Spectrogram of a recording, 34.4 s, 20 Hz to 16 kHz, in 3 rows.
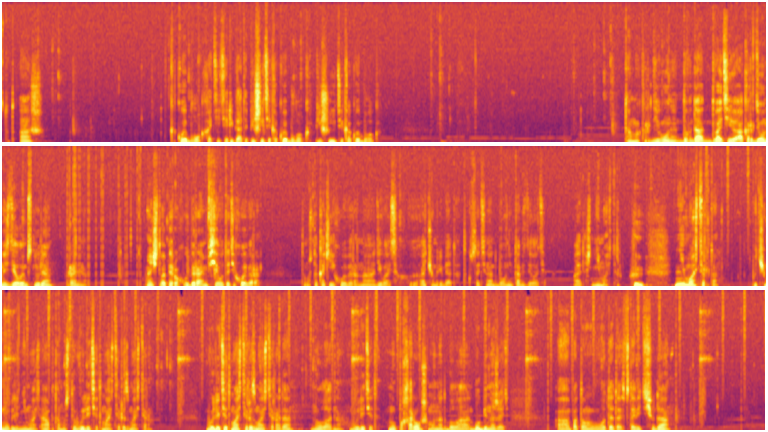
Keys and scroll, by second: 12.3 ctrl+shift+4, 32.8 super+z.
